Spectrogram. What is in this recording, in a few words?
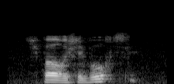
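"sparichelwurzel", Alsatian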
